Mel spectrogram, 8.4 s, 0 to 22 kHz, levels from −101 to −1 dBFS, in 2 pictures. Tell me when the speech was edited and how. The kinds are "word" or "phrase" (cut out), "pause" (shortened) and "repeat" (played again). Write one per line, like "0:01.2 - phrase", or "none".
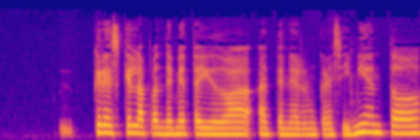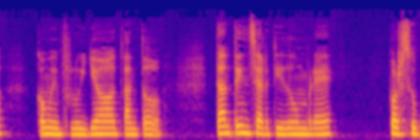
none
